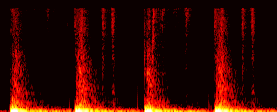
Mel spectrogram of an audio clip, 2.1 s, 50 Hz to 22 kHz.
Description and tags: walking in a house1
shoes, footstep, walking, steps, footsteps, walk, floor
